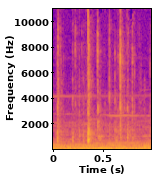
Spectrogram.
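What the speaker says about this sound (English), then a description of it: "I was a very fast typer, not so much a very accurate typer, so excuse my sloppy typing" Fast clattering keystrokes on a computer keyboard, a steady dense patter of clicks over a low background hum.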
